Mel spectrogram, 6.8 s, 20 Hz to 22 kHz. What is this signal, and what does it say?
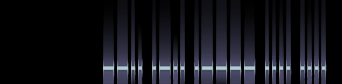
Morse code, heard as a keyed tone, about 17 wpm, 700 Hz. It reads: ZL1HH
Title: DXCC-100 Call Signs - 5 Characters - 17wpm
